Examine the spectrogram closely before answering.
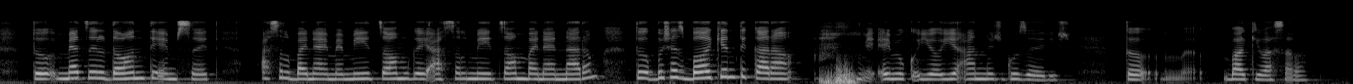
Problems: none marked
